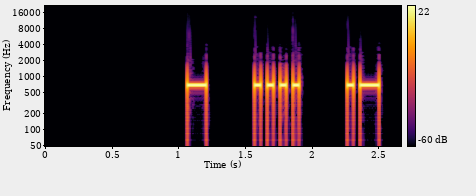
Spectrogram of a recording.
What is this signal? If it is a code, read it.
Morse code, heard as a keyed tone, about 25 wpm, 700 Hz. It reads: T H A
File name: course / 25:10wpm / 094 Lesson 16f - Letter c - Words 25wpm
